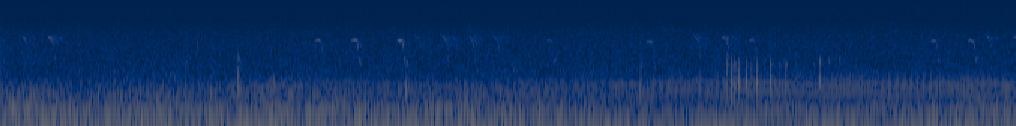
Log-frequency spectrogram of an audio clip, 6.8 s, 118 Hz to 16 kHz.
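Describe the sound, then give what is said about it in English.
Juvenile birds, including the individuals J8 and 2-7, call repeatedly in response to letter 5-3: many short, high chirps peep at an irregular rhythm, joined at times by lower, wavering harmonic calls. A steady low rumble runs underneath, and no one speaks. “Start recording the juvenile birds responding to letter 5-3.”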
